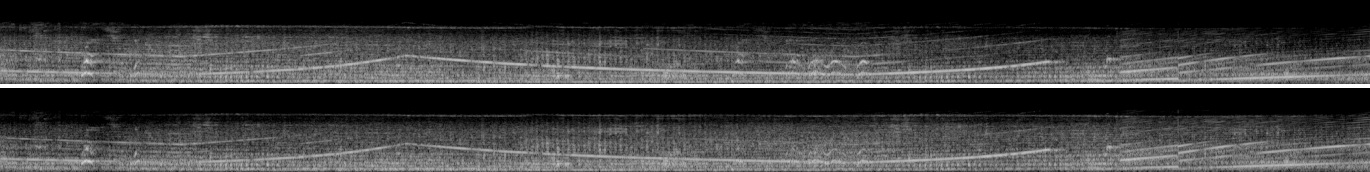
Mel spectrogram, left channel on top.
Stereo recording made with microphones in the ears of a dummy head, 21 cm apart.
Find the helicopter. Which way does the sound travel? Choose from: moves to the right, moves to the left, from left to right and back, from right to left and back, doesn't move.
moves to the right.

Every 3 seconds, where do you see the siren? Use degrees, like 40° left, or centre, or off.
60° left, 50° left, 30° left, 10° right, 50° right.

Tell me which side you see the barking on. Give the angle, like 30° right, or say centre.
50° left.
